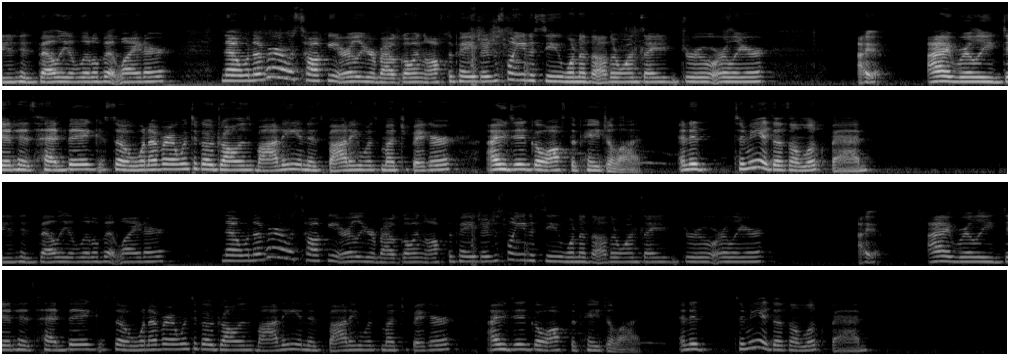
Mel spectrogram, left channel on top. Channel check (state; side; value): quieter; right; 14.0 dB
